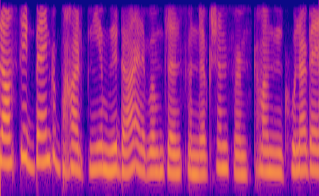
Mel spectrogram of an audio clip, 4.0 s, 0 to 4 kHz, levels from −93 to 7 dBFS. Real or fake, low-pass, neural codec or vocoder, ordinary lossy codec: fake; 3.6 kHz; autoencoder, 44.1 kHz, a latent of 192 numbers a frame, MeloTTS; none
